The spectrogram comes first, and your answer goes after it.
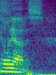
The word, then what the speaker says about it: Iliadis: Iliadis. Okay. Ilatis. Okay. Like Iliad, you know the the I know.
